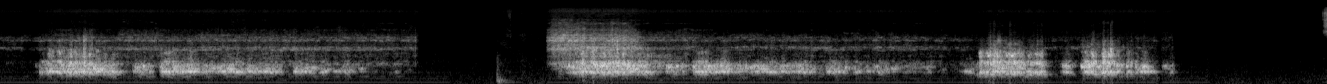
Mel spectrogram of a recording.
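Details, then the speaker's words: Coarse, rattling, snore-like continuous sounds with each breath, about 15 a minute; rhonchi from air passing airways obstructed by thick secretions, which clear after coughing and may occur in bronchitis. "son producto del paso del aire a través de una vía obstruida por secreciones espesas algo característico de los roncos es que desaparecen después de que el paciente tose"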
